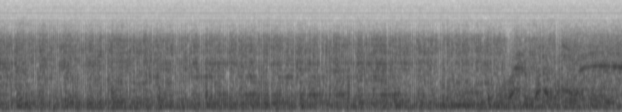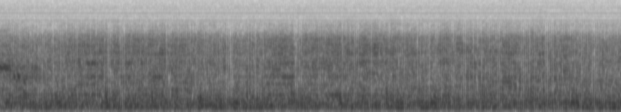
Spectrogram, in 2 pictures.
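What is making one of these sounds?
A crowd cheers and shouts around the microphone.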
